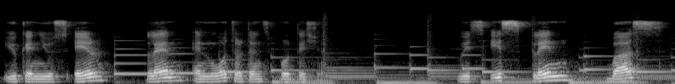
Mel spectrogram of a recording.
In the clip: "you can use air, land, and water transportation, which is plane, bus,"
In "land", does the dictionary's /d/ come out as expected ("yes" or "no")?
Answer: no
